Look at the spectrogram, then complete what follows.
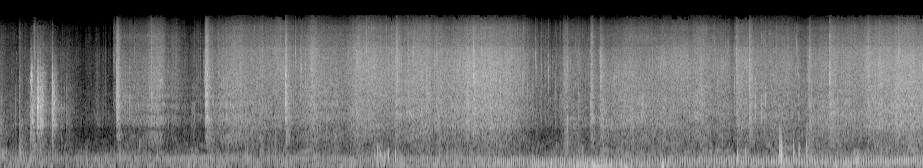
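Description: Dry harvested chickpea plants rustling and crackling as a long wooden pole drags and shoves the heaped stalks on a cart, with a few sharp cracks in the first few seconds.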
